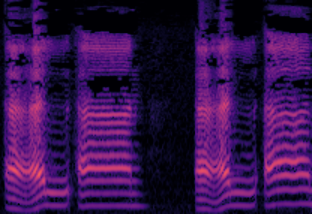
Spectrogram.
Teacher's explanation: السطر الثاني يبين لنا حالة التسهيل، دخلت همزة الاستفهام على قوله تعالى الآن فصار النطق بعد دخول همزة الاستفهام، تغيرت همزة الوصل فصارت مسهلة، وعلامتها كما ترون على الشاشة فوق الألف نضع دائرة مصمتة سوداء تدل على أن الهمزة مسهلة، ويكون النطق هكذا الآن الآن.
